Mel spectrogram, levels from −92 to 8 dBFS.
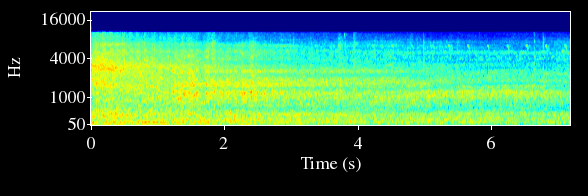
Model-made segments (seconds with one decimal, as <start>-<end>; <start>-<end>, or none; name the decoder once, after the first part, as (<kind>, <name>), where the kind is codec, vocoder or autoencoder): none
